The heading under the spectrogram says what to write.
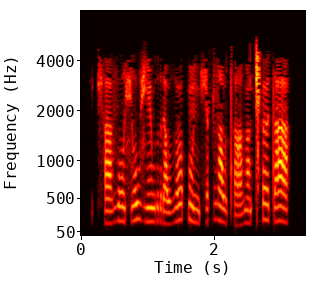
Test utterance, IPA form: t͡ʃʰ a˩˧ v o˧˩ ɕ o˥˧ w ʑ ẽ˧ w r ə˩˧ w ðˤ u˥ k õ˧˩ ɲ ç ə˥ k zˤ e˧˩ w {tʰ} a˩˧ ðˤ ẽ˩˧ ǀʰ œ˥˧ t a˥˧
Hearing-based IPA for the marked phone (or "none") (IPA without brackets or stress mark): tʰ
